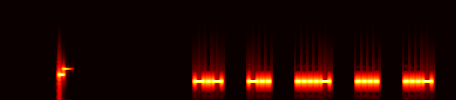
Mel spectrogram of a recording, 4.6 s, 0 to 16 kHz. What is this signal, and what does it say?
Morse code, heard as a keyed tone, about 40 wpm, spaced as for 23 wpm, 700 Hz. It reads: KD4HV
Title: USA Call Signs - 5 Characters - 3x Character Spacing - 40wpm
